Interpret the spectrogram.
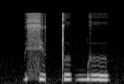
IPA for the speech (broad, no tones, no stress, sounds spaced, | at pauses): sʲ u t t̪ ɯ ɡ͡b ɯ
